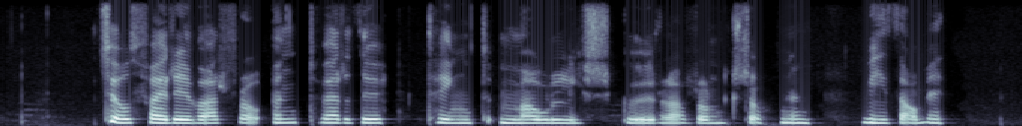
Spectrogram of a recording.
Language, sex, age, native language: Icelandic, female, 14, Icelandic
